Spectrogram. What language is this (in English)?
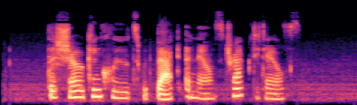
English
